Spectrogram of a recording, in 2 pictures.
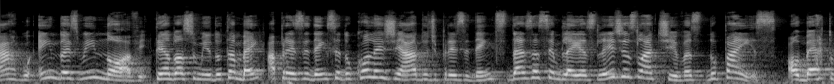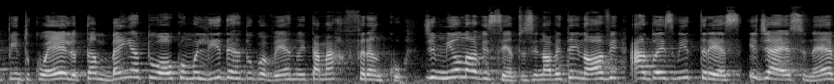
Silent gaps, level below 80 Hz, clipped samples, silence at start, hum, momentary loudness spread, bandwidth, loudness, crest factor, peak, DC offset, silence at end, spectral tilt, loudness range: none; -44 dBFS; under 0.1%; 0 s; none; 6 LU; 15 kHz; -17 LUFS; 14 dB; -4 dBFS; under 0.1%; 0 s; -3 dB/octave; 2 LU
